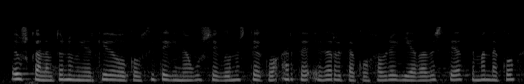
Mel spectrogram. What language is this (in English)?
Basque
